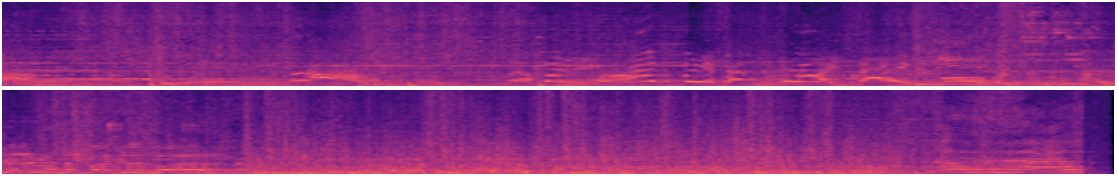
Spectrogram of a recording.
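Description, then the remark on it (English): Gunfire cracks out in a shootout as a woman is shot in the stomach, amid a loud, chaotic din of screaming and shouting voices, with shots and crashes blurring together for the whole stretch before it cuts off abruptly. “Another woman takes a bullet in the stomach and collapses.”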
